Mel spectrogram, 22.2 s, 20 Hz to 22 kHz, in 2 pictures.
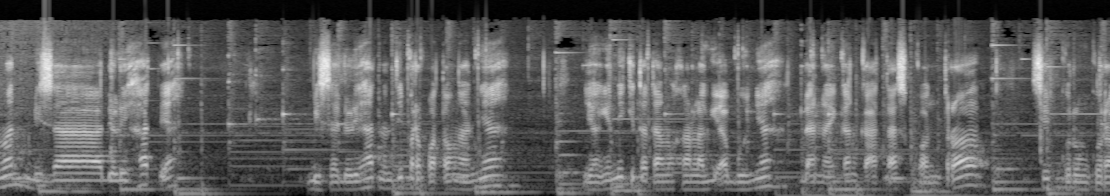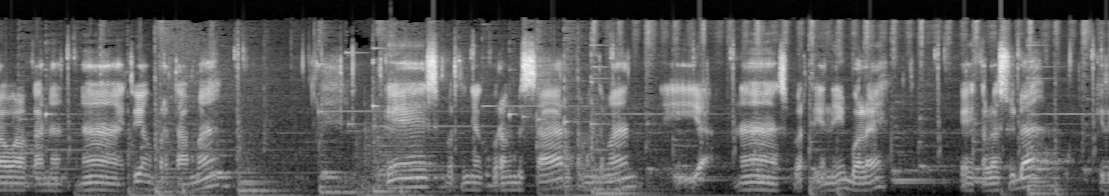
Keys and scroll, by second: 17.2 v, 20.8 v.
